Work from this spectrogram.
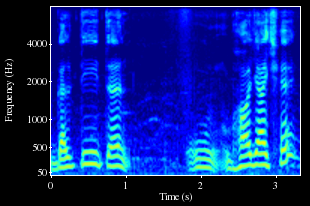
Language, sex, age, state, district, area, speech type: Maithili, male, 30-45, Bihar, Darbhanga, rural, spontaneous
